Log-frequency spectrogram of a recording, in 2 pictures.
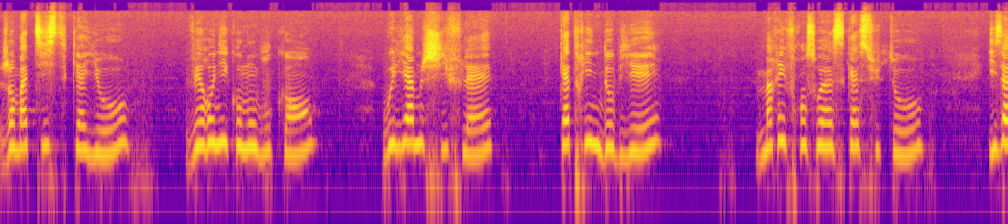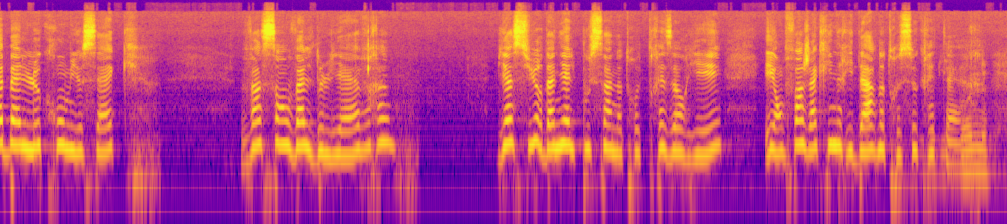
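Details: Adult woman speaking French; normal speech.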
